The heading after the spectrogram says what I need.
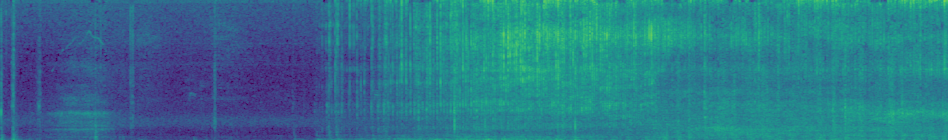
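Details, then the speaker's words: HST model locomotive with CD motor and DCC conversion: the loose pinion flops behind the cog and comes off, so the motor whirs steadily with nothing driving after a quiet start; needs re-tensioning. "So it'll basically do half a revolution of the track and then it will come off, and it will just sit there with the motor whirring, which I'll see if I can get it to go like that now."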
